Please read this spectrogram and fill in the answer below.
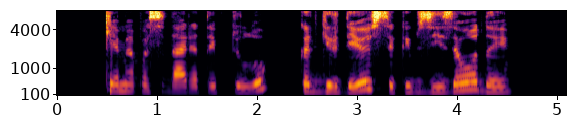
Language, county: Lithuanian, Šiauliai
